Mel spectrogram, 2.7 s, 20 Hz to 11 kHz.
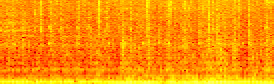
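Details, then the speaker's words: Rover P6, not yet warmed up, choke nearly fully in: low idle with an uneven, lumpy beat and a brief dip in speed, no carb spluttering; rough idle while cold. "not yet and running a little lumpy name but sure sure ever up no kafra splattering but she's just running a little bit lumpy"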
